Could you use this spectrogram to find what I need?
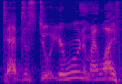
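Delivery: loud stage whisper. Retelling buying a car, imitating the daughter: imitating a loud whisper. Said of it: "that loud whisper where they tell".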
